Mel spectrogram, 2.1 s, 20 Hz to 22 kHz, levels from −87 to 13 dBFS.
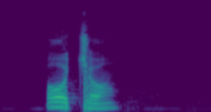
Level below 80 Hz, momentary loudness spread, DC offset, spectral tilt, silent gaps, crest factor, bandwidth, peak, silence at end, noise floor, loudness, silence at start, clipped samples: -66 dBFS; 15 LU; under 0.1%; -5.5 dB/octave; none; 20 dB; 10 kHz; -14 dBFS; 0.95 s; -83 dBFS; -30 LUFS; 0.45 s; under 0.1%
